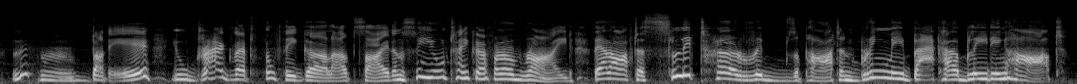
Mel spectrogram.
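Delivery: menacing queen, mild shout; queen shouting orders. A narrator's reading. Queen commanding the huntsman to kill, menacing mild shout. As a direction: order him about with mounting menace. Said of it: "She shouted at him".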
